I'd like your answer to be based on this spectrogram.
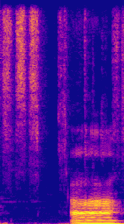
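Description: Sanding of epoxy filler on a custom steel ARB bumper for a Toyota Kijang Innova Reborn: a few rhythmic rasping strokes, then a steady, louder abrasive whir with a strong hum, like a powered sander running continuously.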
